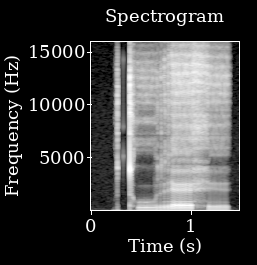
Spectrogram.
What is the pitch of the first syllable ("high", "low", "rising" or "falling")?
low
